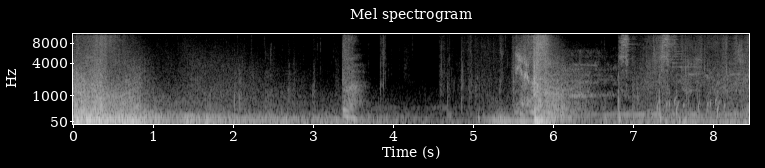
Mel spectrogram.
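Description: Incendio fire spell cast in the game Hogwarts Legacy, a loud whooshing burst of flame with a rising swish, followed by further fiery swells and crackling effects, with a brief voice calling out spells.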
